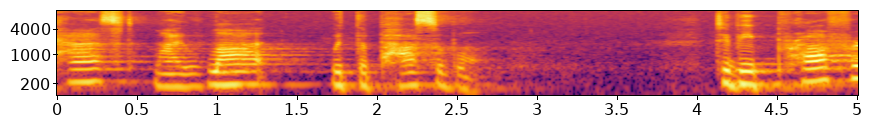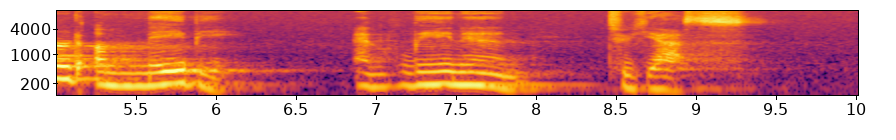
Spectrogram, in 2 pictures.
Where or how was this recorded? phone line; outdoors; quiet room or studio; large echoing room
large echoing room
